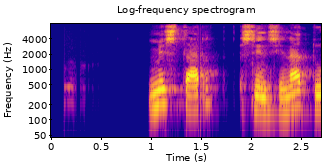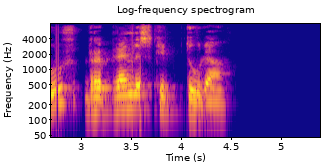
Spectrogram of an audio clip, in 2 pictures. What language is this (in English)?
Catalan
